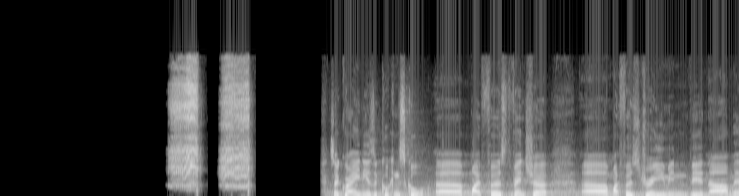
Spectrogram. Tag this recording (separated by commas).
Speech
